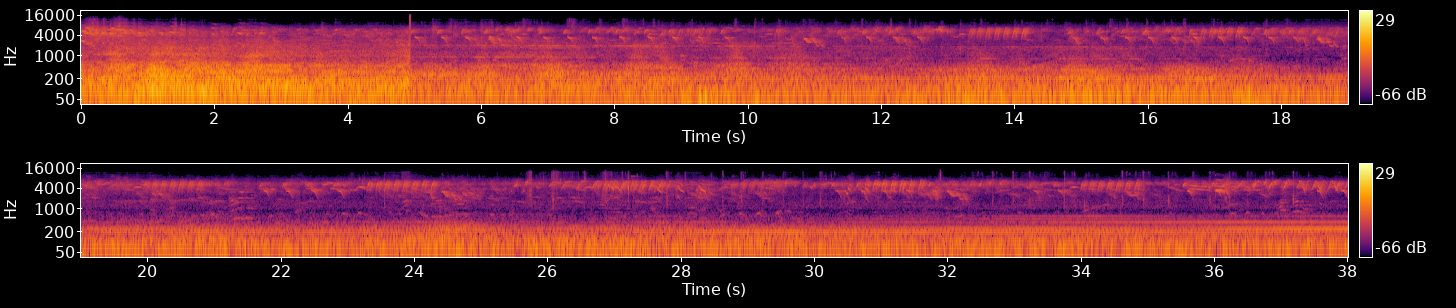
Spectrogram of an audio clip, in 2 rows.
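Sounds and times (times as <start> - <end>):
low background rumble: 0.0 - 38.0
small birds chirping: 0.0 - 38.0
steady low hum: 0.0 - 38.0.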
